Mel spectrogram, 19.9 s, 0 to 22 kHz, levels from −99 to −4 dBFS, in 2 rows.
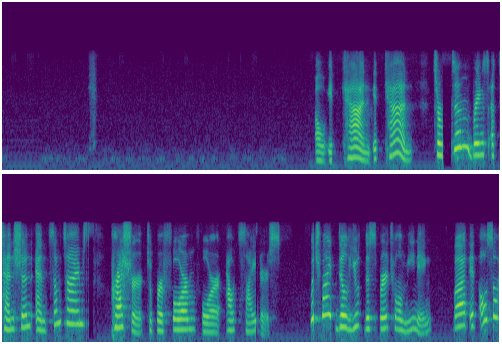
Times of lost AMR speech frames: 8.81-9.02, 11.61-11.75, 15.03-15.09

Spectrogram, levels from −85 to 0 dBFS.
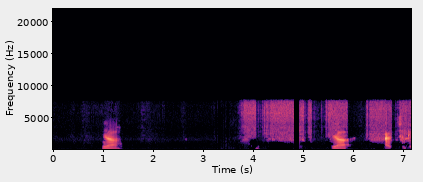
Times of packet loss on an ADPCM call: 3.26-3.52, 4.82-4.94

